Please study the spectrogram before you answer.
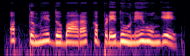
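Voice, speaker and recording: A woman's voice: fairly high pitch, level tone, quick pace, warm tone, natural voice. Woman playing a nagging spiteful sister-in-law.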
